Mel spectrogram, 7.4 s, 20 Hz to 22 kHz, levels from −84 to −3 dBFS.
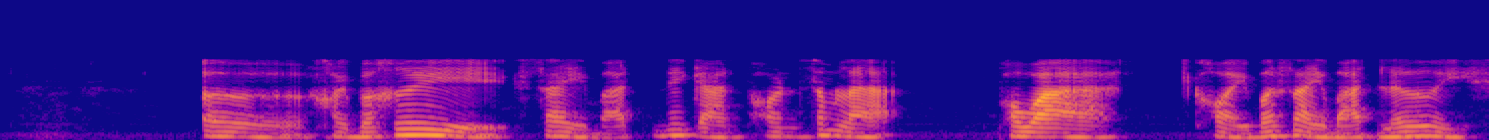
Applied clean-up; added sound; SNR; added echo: none; none; none; none.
